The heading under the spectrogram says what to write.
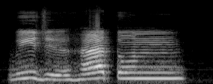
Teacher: यहाँ पर जीम जो है ये हरूफ क़लक़ला में से है तो इस जीम को हमने हिलाते हुए अदा करना है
